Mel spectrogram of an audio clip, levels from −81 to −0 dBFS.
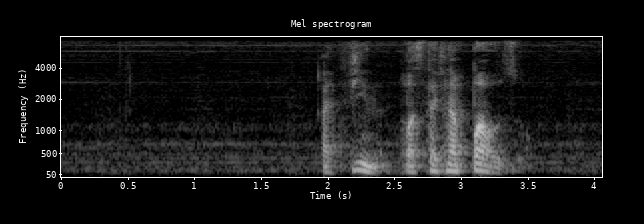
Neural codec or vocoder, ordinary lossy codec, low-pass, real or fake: none; AAC, 32 kbps; 7.2 kHz; real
